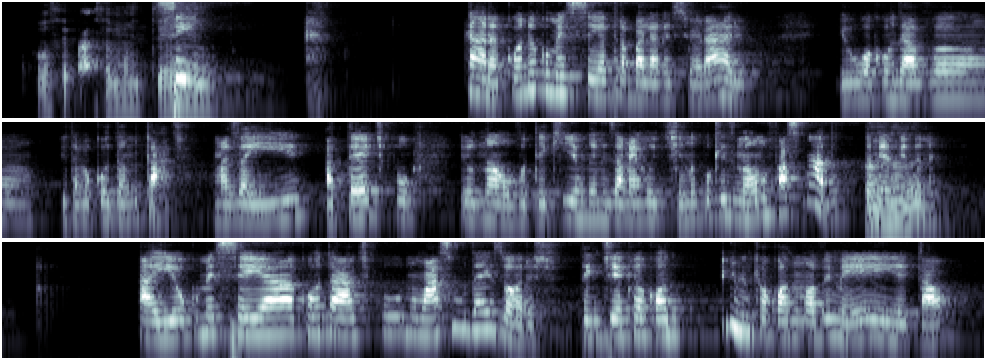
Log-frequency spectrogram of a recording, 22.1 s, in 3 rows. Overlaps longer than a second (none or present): none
